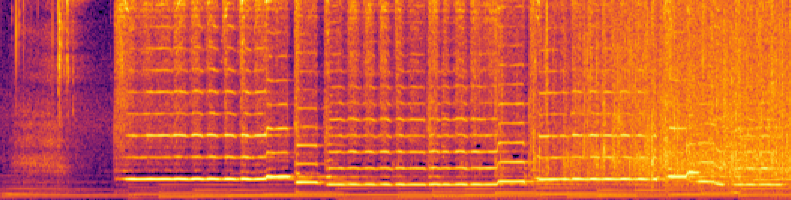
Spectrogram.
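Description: Concert flute playing a melody over a soft, sustained musical accompaniment; the flute comes in loudly about a second in and moves through a run of held notes.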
